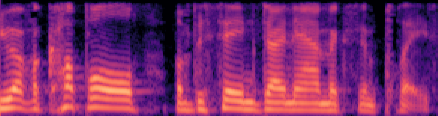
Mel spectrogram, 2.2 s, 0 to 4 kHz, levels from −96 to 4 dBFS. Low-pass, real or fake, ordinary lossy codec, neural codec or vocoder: 3.6 kHz; fake; AAC, 32 kbps; codec, 16 kHz, 8 kbps, FreqCodec, larger model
